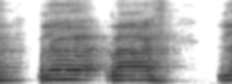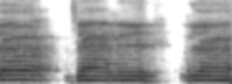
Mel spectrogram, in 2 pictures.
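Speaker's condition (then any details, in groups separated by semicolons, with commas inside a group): Dystonia; affects hands and speech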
